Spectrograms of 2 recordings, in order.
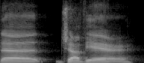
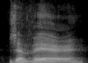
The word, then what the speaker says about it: Javert: Like I'll give big props to the guy who played Javier, however you pronounce that shit.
